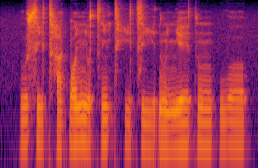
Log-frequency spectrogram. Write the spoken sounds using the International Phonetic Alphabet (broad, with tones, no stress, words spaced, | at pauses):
u˨ si˨tʰa˨k͡pɔ˦ɲo˨ t͡sĩ˦tʰi˨˦t͡siː˨ ɗũ˨ɲeː˦tũ˦ | wo˦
